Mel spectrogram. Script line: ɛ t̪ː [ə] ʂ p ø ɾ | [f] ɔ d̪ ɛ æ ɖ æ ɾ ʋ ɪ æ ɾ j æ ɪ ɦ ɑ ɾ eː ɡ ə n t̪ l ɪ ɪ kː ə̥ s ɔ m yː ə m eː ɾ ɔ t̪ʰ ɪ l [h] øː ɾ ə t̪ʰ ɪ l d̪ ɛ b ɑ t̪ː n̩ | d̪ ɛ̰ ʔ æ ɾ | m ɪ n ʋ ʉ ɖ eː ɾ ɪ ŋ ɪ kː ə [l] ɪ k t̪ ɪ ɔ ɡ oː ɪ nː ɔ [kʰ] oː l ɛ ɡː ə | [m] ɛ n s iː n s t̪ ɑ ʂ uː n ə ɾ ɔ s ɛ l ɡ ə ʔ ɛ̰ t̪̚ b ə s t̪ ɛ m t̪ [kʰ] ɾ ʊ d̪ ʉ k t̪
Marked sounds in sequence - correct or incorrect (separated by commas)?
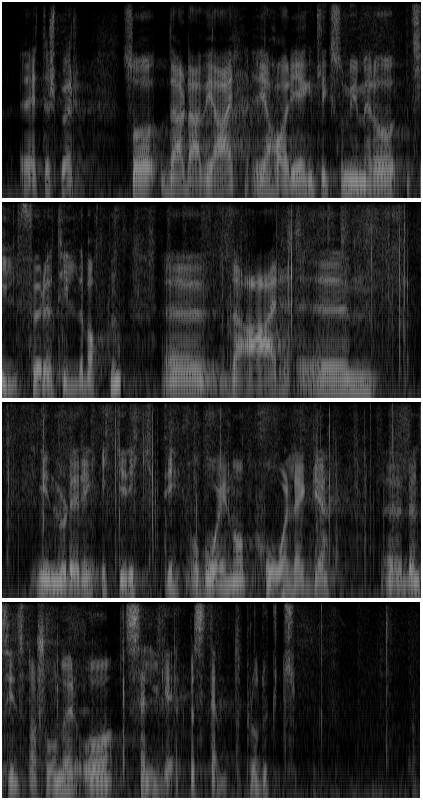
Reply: correct, incorrect, incorrect, incorrect, incorrect, incorrect, incorrect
